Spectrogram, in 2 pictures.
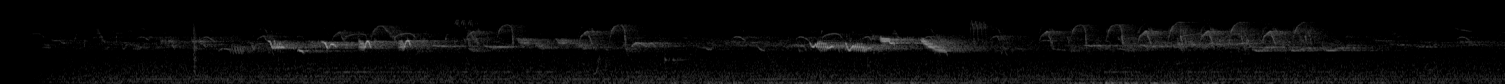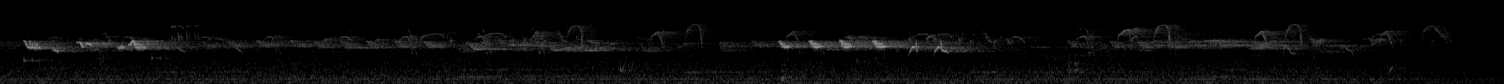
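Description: Several songbirds singing and chirping over one another. Louder bursts of quick repeated notes come about three seconds in, about eight and a half seconds in, about fifteen seconds in and about twenty-three seconds in.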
